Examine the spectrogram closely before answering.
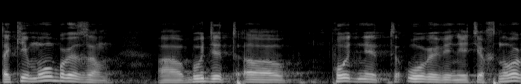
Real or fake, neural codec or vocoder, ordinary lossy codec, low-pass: fake; codec, 16 kHz, 4 kbps, FreqCodec, larger model; none; none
